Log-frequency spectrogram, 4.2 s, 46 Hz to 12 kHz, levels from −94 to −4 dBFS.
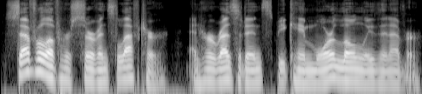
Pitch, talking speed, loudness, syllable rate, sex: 105 Hz, 200 wpm, -19 LUFS, 6.3 syllables/s, male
